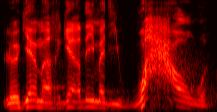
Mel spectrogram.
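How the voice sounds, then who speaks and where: Belgian comic, high voice, live hall. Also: male voice, normal speed, noisy background. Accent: Belgian French. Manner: deadpan, provocative, chatty with the audience. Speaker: stand-up comedian. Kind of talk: stand-up comedy set. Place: theatre stage before a live audience. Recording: live theatre hall with crowd.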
